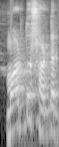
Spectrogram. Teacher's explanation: এগুলোর ক্ষেত্রে রেফ এর পরে ব্যঞ্জন বর্ণের দুইবার উচ্চারণ করা যাবে না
